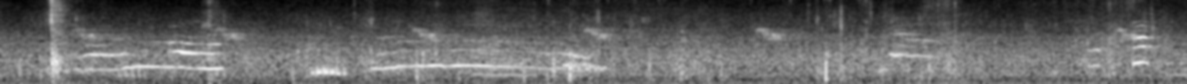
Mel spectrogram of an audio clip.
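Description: Faint bird calls: short whistled chirps and a few longer sliding notes, with a few light clicks between them.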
